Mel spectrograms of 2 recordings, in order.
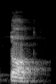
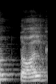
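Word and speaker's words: talk: रहा है ऐसे ही टी ए एल के टॉक तो इसमें एल साइलेंट है इसको टॉल्क नहीं पढ़ेंगे और एस एच ओ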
